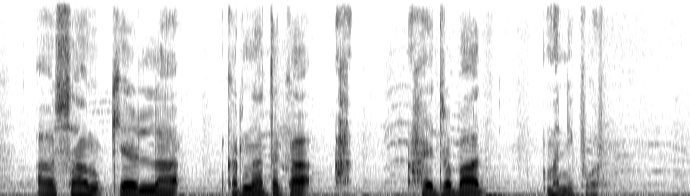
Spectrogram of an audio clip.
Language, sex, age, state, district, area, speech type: Manipuri, male, 30-45, Manipur, Tengnoupal, rural, spontaneous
